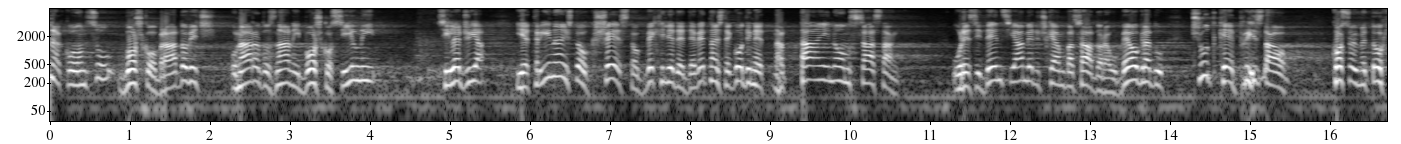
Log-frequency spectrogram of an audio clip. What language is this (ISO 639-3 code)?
srp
